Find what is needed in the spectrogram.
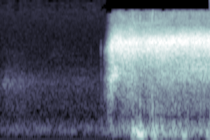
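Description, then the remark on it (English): A voice imitates wine being poured onto a burning sacrifice and hissing on the fire: after a quiet moment, a sudden loud, sustained airy hiss bursts in and holds steady to the end, with no words spoken. “So now you got liquid being poured on top of this fire, right? What happens when you pour liquid on top of fire?”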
